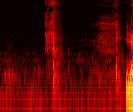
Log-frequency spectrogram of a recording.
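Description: A pause in a man's speech: one short, sharp mouth click, a lip smack, a little under a second in, then he starts speaking again at the very end.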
